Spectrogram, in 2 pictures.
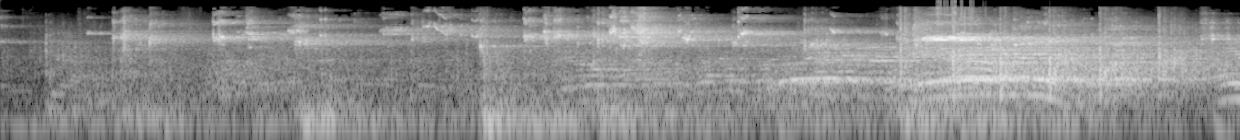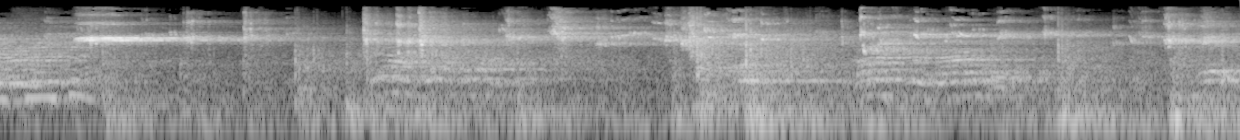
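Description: Basketball game sounds in a gym: a ball bouncing on the court with repeated sharp knocks, and players' shouts and calls echoing in the hall, loudest around the middle.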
